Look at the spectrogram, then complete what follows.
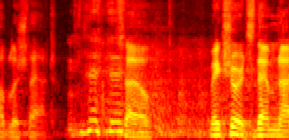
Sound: laughter

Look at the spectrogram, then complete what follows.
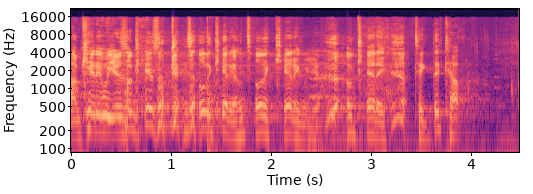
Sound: laughs

